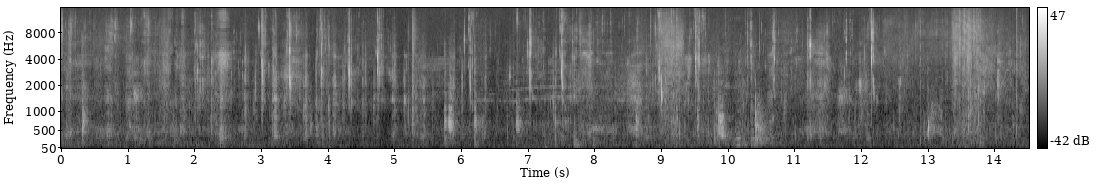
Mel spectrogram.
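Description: Close-miked eating sounds: several people biting and chewing fried chicken and biryani with their mouths open, wet smacking mixed with crunching of crisp fried skin, in quick irregular clicks.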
